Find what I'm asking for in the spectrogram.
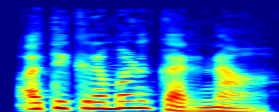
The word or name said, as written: अतिक्रमण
